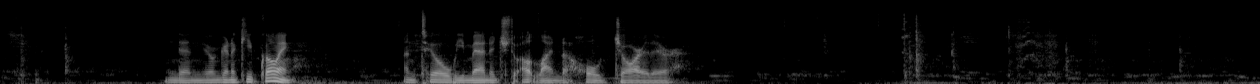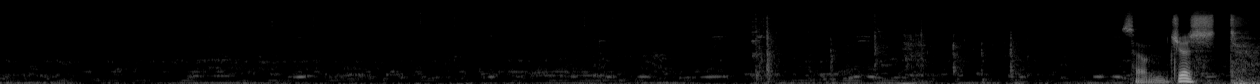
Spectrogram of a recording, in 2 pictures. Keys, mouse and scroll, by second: 1.8-4.0 drag, 4.4-5.4 drag, 5.8-7.8 drag, 8.2 click, 9.5 Return, 13.5-15.3 drag, 15.7-16.8 drag, 17.1-18.4 drag, 18.7-20.2 drag, 20.7 Return, 23.5-25.2 drag.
